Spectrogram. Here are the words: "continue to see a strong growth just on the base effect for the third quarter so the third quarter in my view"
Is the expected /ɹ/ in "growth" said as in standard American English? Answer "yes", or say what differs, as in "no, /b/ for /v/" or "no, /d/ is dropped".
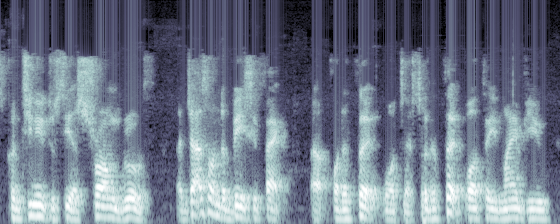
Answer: yes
